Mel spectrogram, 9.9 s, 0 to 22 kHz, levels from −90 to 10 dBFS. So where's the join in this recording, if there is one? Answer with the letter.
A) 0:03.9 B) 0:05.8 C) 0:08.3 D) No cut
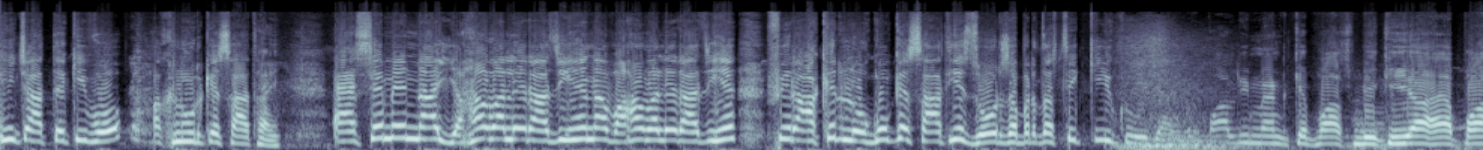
C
